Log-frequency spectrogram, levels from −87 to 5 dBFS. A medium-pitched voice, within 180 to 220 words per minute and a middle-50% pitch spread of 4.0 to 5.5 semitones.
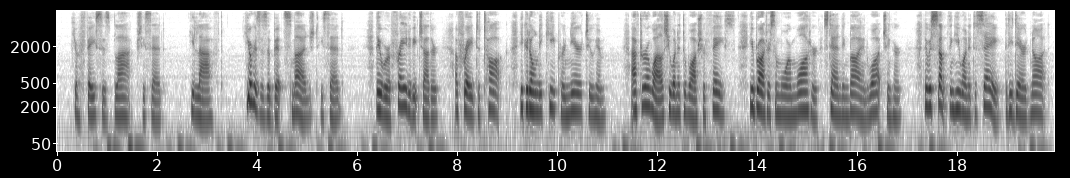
No: medium, 155 Hz; average, 190 wpm; average, 3.5 semitones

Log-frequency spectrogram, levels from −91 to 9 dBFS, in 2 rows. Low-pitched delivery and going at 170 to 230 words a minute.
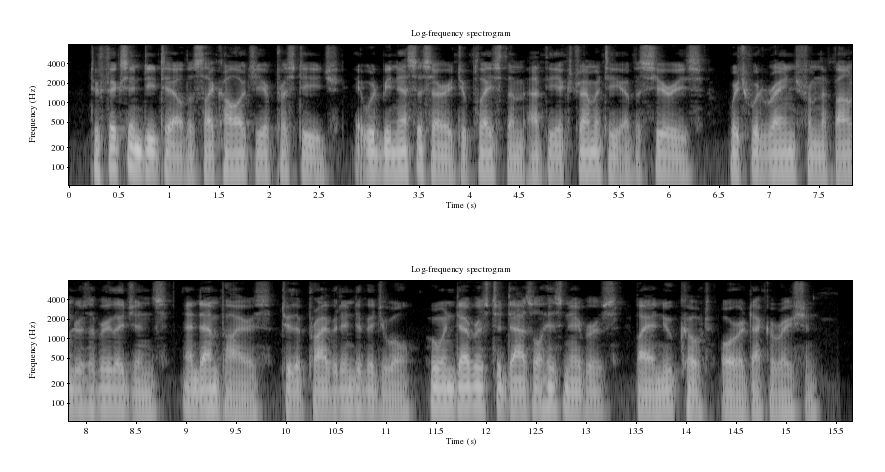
Yes: very low, 75 Hz; average, 185 wpm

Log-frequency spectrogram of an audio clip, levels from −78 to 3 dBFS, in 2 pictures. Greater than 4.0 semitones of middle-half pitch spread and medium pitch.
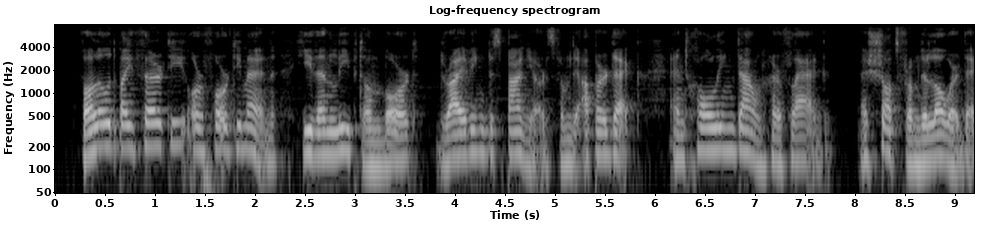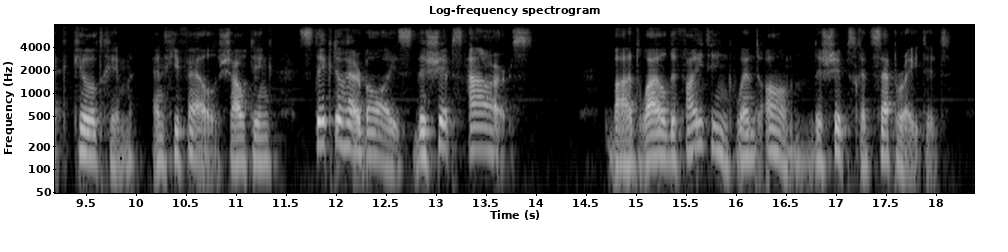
Yes: average, 4.8 semitones; medium, 155 Hz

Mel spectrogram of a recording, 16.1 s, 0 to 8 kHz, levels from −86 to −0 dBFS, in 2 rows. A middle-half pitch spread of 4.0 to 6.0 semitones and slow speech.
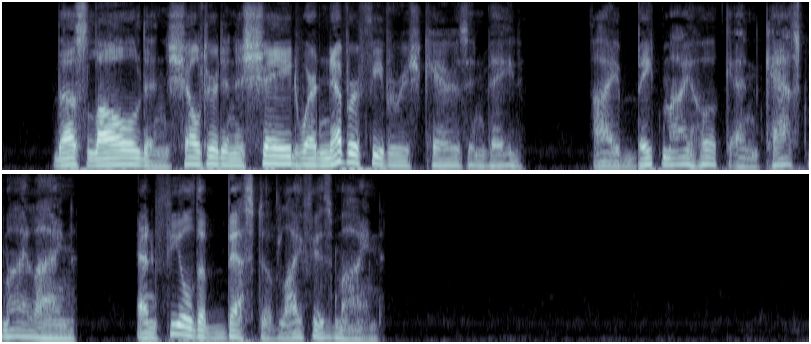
Yes: average, 5.0 semitones; slow, 105 wpm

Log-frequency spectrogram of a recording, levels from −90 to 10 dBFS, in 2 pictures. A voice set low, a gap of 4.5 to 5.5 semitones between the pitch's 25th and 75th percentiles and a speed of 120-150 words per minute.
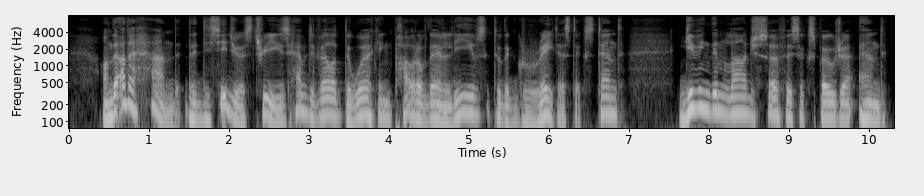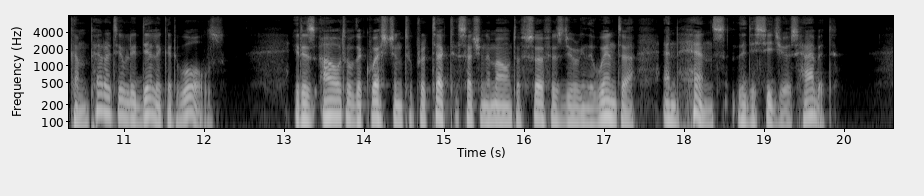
Yes: low, 105 Hz; average, 4.8 semitones; average, 145 wpm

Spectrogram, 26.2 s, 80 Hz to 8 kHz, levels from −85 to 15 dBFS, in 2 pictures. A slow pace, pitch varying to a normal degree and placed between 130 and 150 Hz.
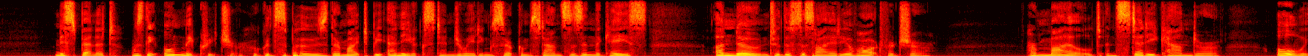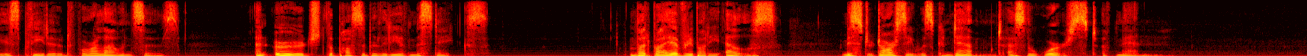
Yes: slow, 120 wpm; average, 3.6 semitones; medium, 140 Hz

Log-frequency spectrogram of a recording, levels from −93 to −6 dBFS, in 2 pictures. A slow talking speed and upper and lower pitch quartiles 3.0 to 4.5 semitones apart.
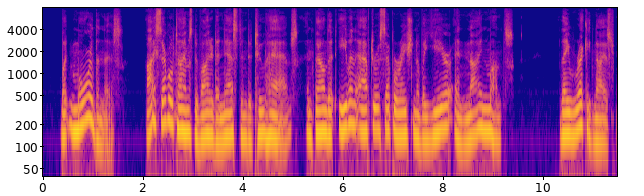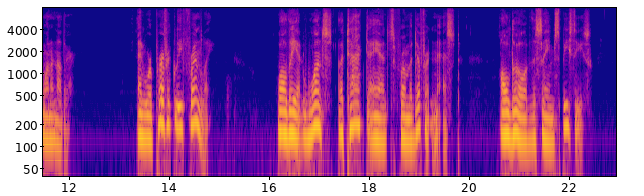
No: slow, 130 wpm; average, 4.9 semitones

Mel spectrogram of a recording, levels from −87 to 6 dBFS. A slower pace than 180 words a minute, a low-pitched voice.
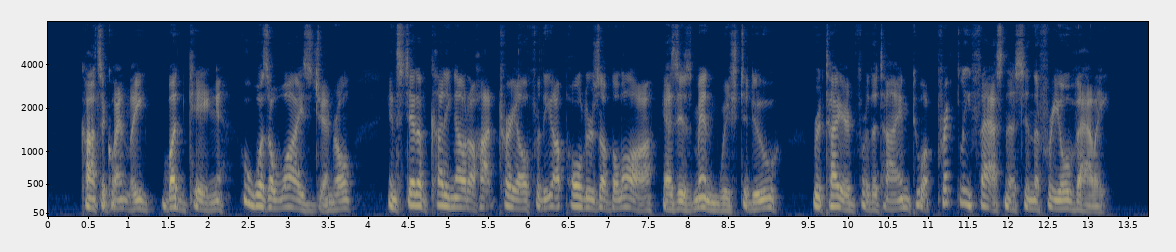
Yes: average, 170 wpm; low, 130 Hz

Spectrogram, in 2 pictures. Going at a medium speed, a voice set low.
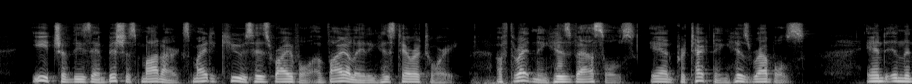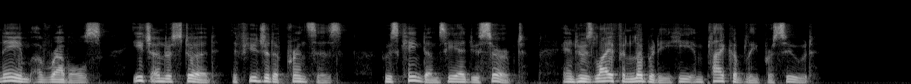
Yes: average, 150 wpm; low, 125 Hz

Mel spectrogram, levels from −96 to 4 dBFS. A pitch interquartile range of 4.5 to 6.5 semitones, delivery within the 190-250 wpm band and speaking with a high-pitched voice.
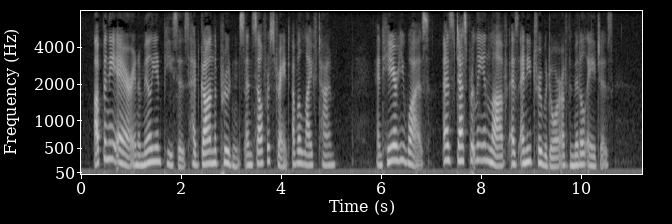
No: average, 4.9 semitones; average, 175 wpm; high, 210 Hz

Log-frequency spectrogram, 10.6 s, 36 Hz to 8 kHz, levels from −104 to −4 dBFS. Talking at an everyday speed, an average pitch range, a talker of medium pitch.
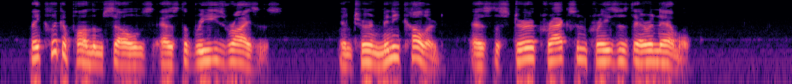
No: slow, 115 wpm; average, 4.5 semitones; medium, 155 Hz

